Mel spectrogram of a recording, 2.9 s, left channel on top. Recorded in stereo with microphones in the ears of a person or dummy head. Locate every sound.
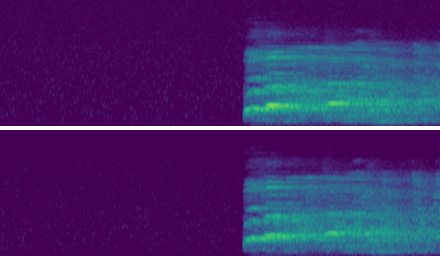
1.6 s laughter: 55° right (ahead or behind), 1.2 m; by 2.9 s 45° right (ahead or behind), 0.6 m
